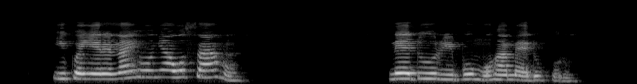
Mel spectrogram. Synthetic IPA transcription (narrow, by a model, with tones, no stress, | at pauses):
i˨kʷe˨ɲe˨ɾe˨na˨˦i˦ɦʊ˦ɲa˦wʊ˦sa˦ɦʊ˨ | ne˦du˦ɾi˨bʊ˦mʊ˨ɦa˦me˨du˦kʷu˨ɾu˨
